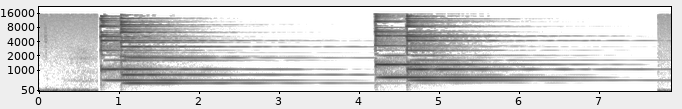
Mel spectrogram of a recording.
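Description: A large New Year bell rings out twice to mark the arrival of 2006, each strike a quick double hit followed by a long, shimmering decay. The tolling is loud, with no voices alongside.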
